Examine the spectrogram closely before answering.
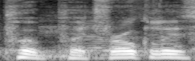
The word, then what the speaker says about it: Patroclus: How do you pronounce that? I'm an English major, I should know that. Patroclus, sounds like.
